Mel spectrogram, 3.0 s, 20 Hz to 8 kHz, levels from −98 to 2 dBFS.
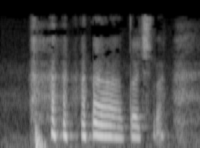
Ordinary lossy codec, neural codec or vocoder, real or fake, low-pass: MP3, 24 kbps; none; real; 7.2 kHz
